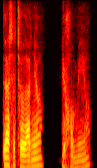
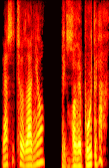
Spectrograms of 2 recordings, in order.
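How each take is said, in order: First: Put-on a soft, tender question from mother to child. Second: Cheeky, blunt twist on the tender line; mock harsh mother. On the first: A narrator's reading. Mother's heart gently asks her fallen son. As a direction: ask it gently, as if soothing a hurt child. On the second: Friend retells her altered ending with mock bite. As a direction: fling the insult out with mock bite. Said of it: "Dice: "No, pero hubiera pe-, un pequeño matiz".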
